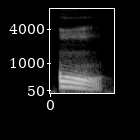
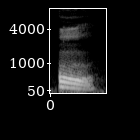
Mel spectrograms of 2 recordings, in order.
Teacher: so it's a nasal and it goes in your nose and it goes like on. Alright, so you don't hear any N, so it's really on.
